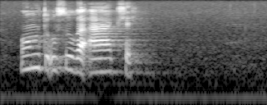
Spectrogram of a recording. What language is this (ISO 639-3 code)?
xho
